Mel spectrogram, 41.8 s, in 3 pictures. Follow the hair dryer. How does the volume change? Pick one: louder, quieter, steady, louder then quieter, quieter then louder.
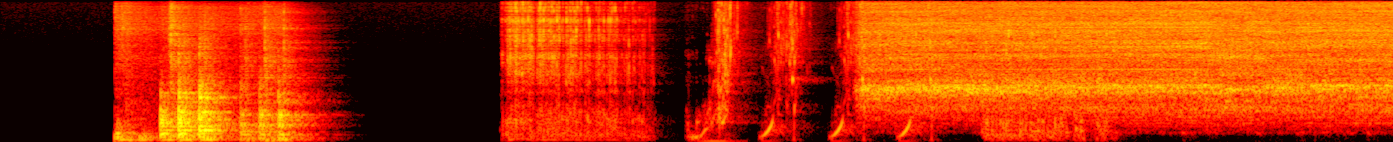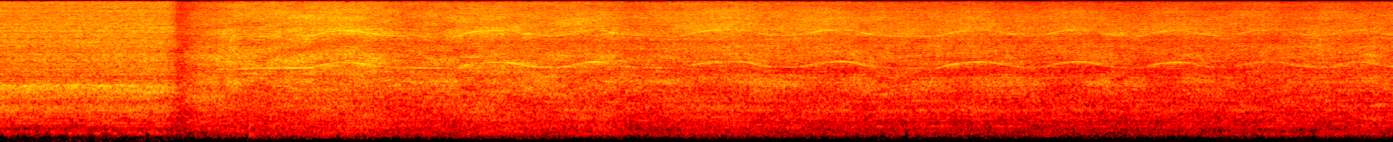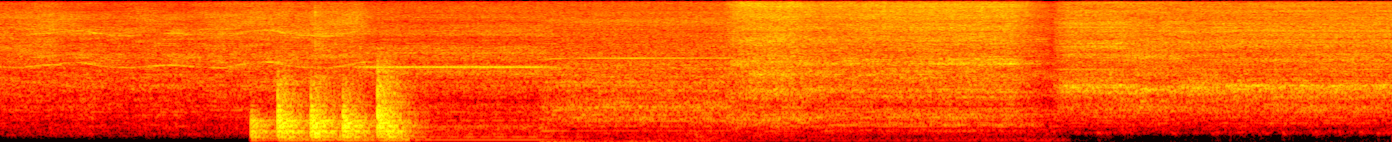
quieter then louder.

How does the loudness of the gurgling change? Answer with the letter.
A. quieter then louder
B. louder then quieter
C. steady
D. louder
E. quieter
C.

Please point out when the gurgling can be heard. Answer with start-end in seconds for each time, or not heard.
5.0-11.2.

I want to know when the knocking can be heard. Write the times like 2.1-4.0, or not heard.
1.1-2.9, 30.4-31.9.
